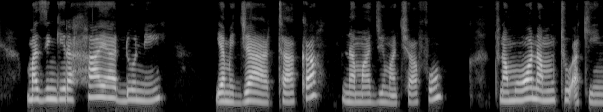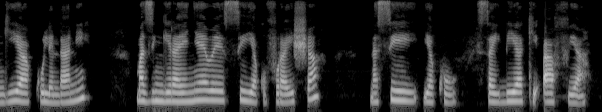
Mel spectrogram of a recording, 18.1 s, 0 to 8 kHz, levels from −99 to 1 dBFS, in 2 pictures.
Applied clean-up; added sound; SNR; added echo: none; none; none; none.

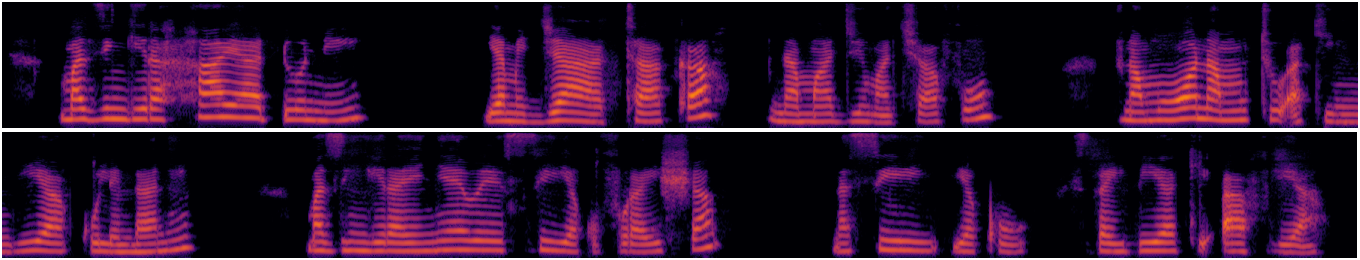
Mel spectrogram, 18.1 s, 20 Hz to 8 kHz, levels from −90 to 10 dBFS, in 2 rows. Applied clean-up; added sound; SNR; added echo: neural mask model Resemble Enhance denoiser.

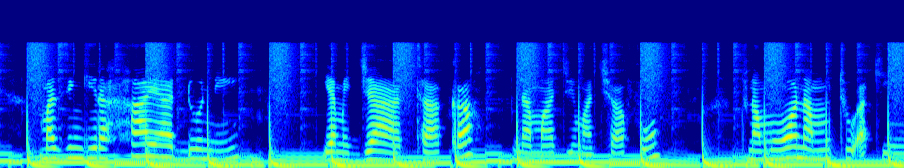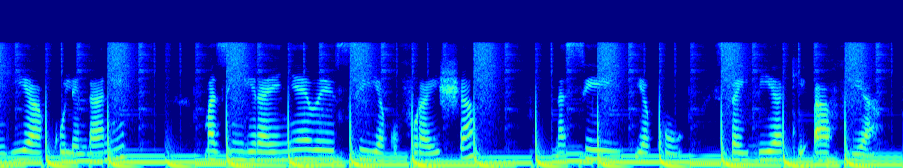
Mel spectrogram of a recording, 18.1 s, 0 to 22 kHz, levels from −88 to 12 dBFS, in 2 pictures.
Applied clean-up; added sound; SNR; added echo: none; Bass guitar; -4 dB; none.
